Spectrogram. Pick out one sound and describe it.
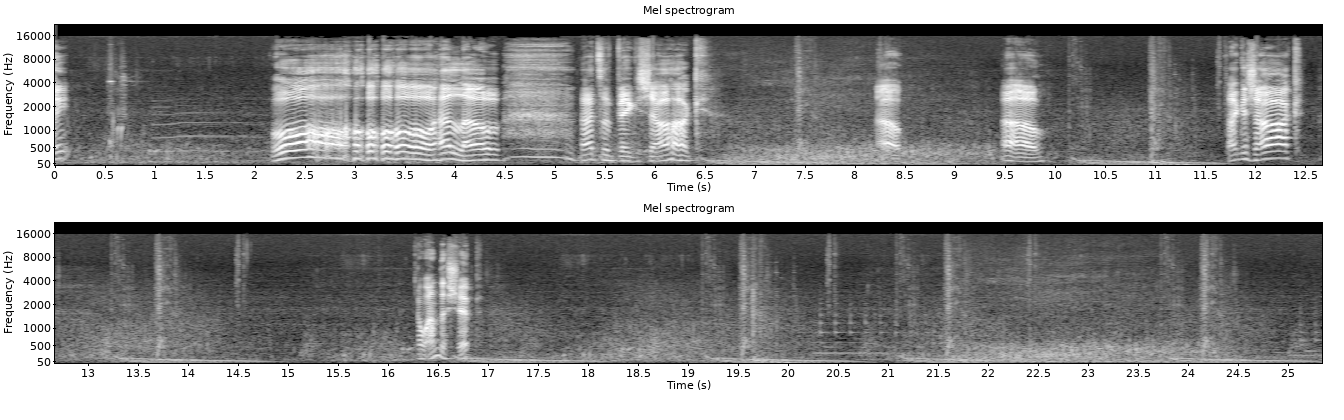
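A low underwater rumble swells and fades in slow waves.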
